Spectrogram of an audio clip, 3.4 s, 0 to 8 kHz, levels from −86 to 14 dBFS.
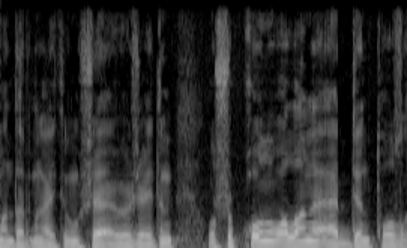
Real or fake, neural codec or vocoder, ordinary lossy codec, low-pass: fake; codec, 16 kHz, 16 kbps, FunCodec, trained on Chinese and English, 50 frames a second; none; none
